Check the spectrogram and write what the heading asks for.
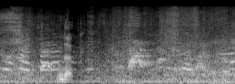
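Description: A single cough among people's voices.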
